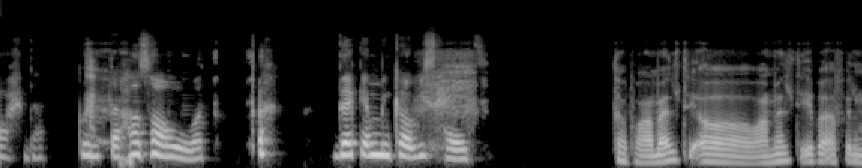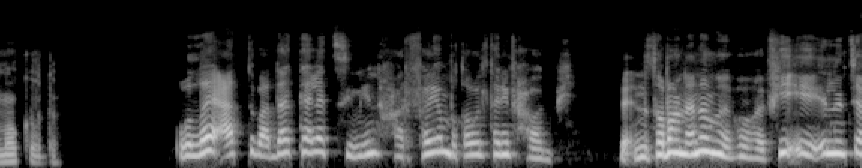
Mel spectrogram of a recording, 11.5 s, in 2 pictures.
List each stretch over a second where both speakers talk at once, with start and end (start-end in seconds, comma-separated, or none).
none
